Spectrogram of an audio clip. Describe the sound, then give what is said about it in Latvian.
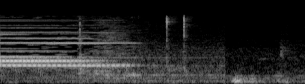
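A voting bell in the Latvian Saeima, rung to call a vote on a proposal, sounds as one bright, sustained electronic tone with layered harmonics, fading out over about a second and a half, followed by a few soft clicks and a low background murmur. “Lūdzu zvanu, balsosim par 5. deputāta Ģirdjana iesniegto priekšlikumu.”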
